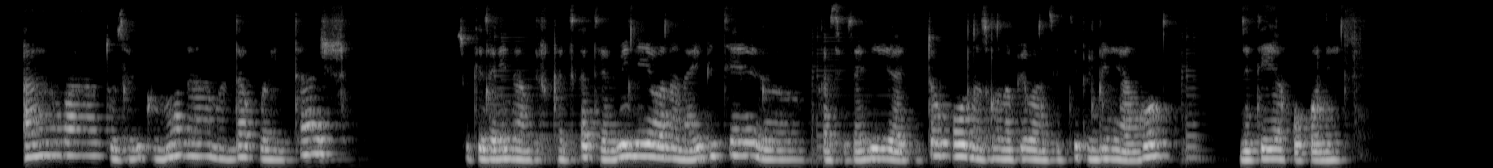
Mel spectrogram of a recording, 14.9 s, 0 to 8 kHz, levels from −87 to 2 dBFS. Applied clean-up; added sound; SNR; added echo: neural mask model DeepFilterNet 3.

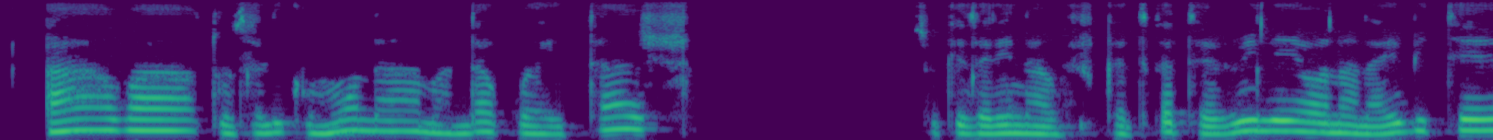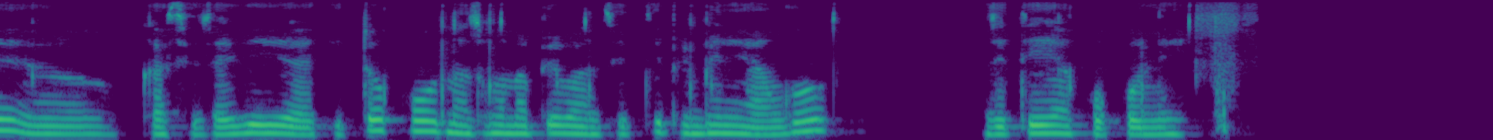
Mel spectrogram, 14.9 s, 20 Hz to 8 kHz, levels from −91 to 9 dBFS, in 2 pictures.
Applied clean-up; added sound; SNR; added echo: none; none; none; none.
